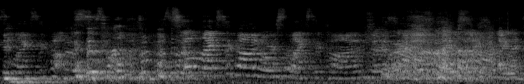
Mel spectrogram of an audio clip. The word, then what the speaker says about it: ClexaCon: So, hi guys, welcome to ClexaCon. Is that how you say it? I'm saying it. Yes, I've been saying ClexaCon.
